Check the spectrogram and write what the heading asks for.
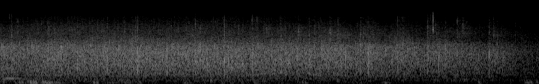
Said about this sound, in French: Voilà, applaudissez-la très fort.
